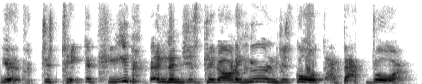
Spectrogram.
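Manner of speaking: heavy-handed, over-stressed delivery. Critiquing the actor playing the commissioner in a prison scene, imitating an actor's emphatic delivery. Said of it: "and he's like".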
